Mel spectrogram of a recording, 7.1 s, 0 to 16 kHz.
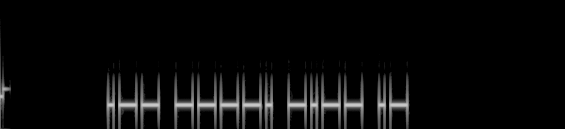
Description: Morse code, heard as a keyed tone, about 17 wpm, 700 Hz. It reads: W9YA
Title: Call Signs Repeated 2x - 17wpm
